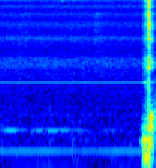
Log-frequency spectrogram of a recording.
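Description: A faint steady low hum fills a pause in a man's speech, with his voice coming back in near the end.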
